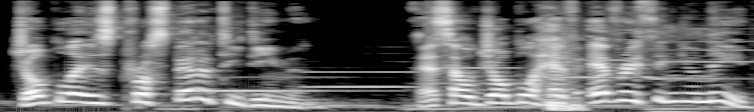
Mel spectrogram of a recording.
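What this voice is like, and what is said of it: Put-on character accent. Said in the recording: “is that accent offensive ... including this accent”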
